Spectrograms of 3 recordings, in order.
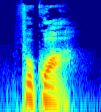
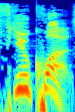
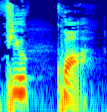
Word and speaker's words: Fuqua: Antoine Fuqua. – No. – What? – Fuqua. Like Fuquas. – That's what I thought I said. – You said Fuqua. Few. Like very few. – Fuqua.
